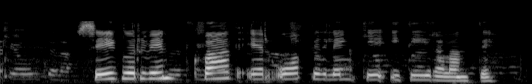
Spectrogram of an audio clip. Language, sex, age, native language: Icelandic, female, 60-69, Icelandic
